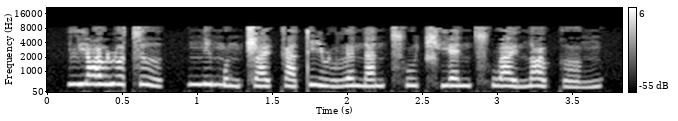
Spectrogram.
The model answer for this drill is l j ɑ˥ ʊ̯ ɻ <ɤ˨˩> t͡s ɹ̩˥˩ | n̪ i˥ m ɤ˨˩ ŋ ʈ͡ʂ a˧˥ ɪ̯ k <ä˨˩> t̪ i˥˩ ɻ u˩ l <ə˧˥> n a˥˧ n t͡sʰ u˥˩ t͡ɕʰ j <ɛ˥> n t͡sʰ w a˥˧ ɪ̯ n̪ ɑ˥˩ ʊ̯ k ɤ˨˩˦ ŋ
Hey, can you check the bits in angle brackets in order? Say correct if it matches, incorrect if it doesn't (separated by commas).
incorrect, correct, incorrect, correct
